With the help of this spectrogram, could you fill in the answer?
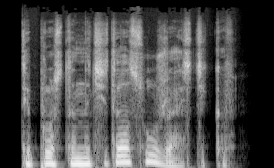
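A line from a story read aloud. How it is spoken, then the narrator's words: Softer. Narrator (Russian): более мягко, чем минуту назад проговорила мать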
